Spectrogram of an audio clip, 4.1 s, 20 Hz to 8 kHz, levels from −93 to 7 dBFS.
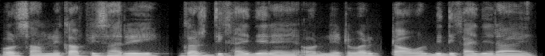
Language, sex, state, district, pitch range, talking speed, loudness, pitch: Hindi, male, Uttar Pradesh, Lucknow, 130-140 Hz, 250 wpm, -19 LUFS, 135 Hz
